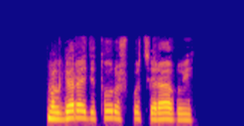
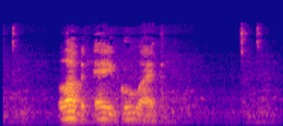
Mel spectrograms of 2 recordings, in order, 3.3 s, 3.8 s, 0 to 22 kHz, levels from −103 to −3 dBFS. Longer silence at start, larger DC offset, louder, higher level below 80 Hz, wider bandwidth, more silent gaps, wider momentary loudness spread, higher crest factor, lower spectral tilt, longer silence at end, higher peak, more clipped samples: second, 0.65 s vs 0.8 s; neither; first, -17 LUFS vs -26 LUFS; first, -62 dBFS vs -76 dBFS; second, 7.4 kHz vs 10.5 kHz; first, 1.70-1.77 s vs none; second, 15 LU vs 26 LU; second, 18 dB vs 24 dB; first, -8 dB/octave vs -4 dB/octave; first, 0.7 s vs 0.55 s; first, 0 dBFS vs -6 dBFS; neither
